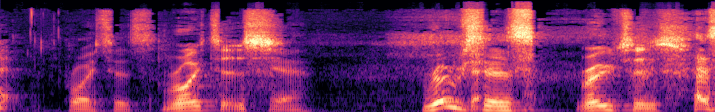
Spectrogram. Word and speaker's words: Reuters: Reuters. How do you say it? Reuters.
